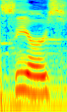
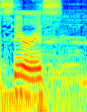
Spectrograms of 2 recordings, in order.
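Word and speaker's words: Serres: It'll bring up Kyle Sears, not Kyle Saris. Kyle Sears is spelled S-E-R-R-E-S. That's how he spells his last name.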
